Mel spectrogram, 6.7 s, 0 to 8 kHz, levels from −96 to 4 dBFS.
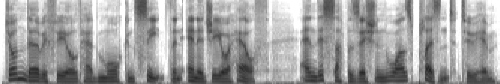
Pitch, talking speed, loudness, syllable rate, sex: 120 Hz, 145 wpm, -19 LUFS, 4.1 syllables/s, male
